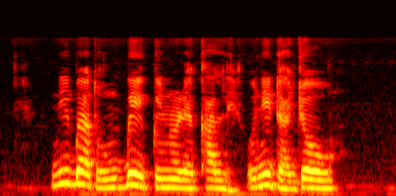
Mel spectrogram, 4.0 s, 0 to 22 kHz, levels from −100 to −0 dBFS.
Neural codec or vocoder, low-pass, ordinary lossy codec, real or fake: none; 9.9 kHz; none; real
